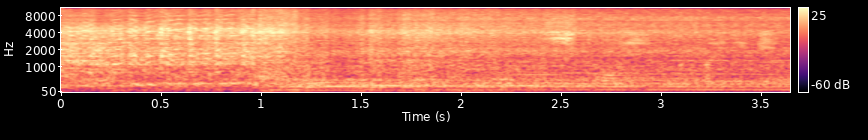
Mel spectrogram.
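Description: An Audi R8 V10 engine fires up and settles into a loud, throaty idle, with low rumbling throughout.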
